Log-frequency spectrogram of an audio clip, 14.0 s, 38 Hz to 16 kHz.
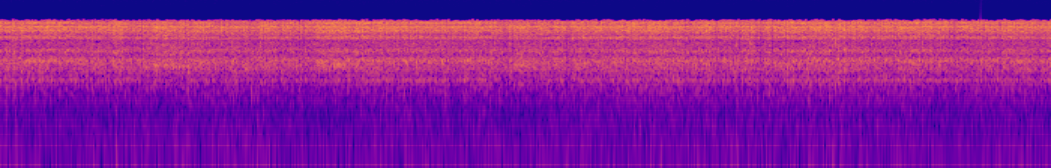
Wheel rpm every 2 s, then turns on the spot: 220, 220, 230, 230, 230, 230, 230.
none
